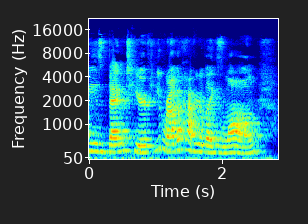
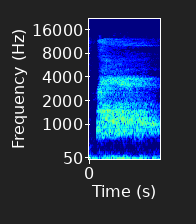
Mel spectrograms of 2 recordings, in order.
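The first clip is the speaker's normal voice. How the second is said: breathy demo exhale; 11 dB quieter than usual. Shown as a demonstration. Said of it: "And exhale".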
